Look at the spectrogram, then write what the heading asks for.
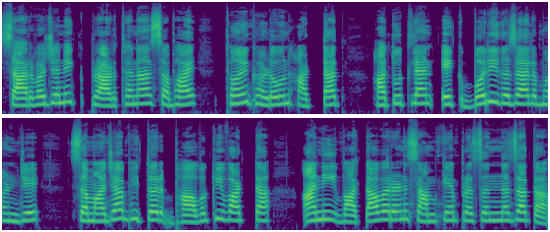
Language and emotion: Goan Konkani, neutral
